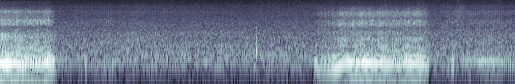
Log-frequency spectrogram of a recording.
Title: snoring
